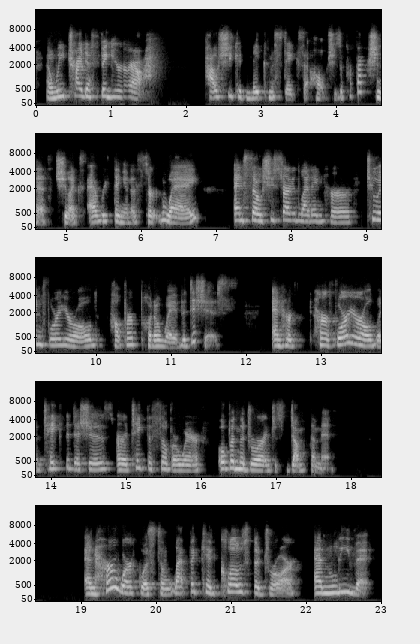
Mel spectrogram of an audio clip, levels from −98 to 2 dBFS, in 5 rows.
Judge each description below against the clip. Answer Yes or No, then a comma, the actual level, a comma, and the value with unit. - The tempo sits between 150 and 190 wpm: No, average, 200 wpm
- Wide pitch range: No, average, 4.0 semitones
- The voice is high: Yes, high, 220 Hz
